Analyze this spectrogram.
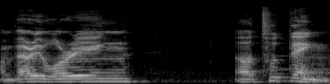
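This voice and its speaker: A man's fairly high-pitched voice with a Korean accent, amid noticeable background noise and audible room echo. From South Korea. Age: 20s. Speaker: game streamer. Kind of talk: live stream commentary. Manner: halting.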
